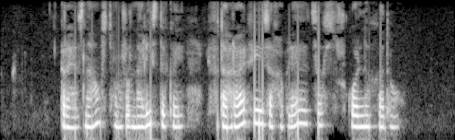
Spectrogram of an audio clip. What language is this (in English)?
Belarusian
